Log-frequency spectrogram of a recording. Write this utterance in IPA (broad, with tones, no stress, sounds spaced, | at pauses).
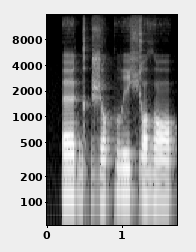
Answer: ɛ˦ ɡ | ʒ ɔ˨˦ k β i˦ ç ɔ˦ ð ɔ˦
